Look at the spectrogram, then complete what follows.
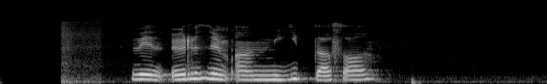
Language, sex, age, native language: Icelandic, male, 8, Icelandic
